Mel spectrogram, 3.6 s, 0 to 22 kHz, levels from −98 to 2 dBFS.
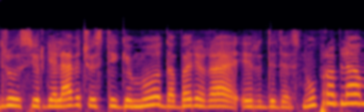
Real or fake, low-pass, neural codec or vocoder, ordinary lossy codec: real; 7.2 kHz; none; AAC, 32 kbps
